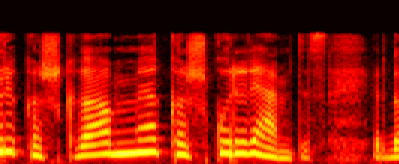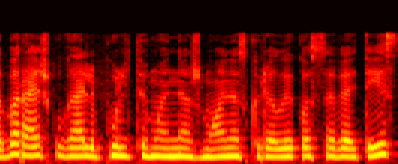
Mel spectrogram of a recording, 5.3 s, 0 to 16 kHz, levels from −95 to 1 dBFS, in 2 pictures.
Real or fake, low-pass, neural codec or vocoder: real; 7.2 kHz; none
